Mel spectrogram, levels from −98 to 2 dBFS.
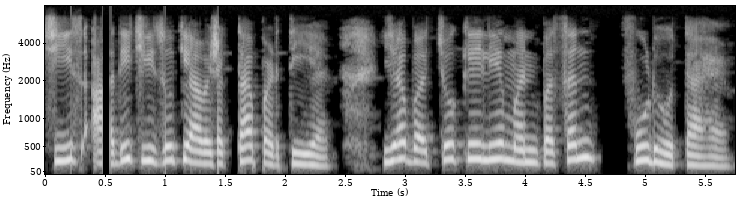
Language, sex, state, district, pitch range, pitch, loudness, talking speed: Hindi, female, Uttar Pradesh, Varanasi, 195-265 Hz, 240 Hz, -15 LUFS, 155 wpm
